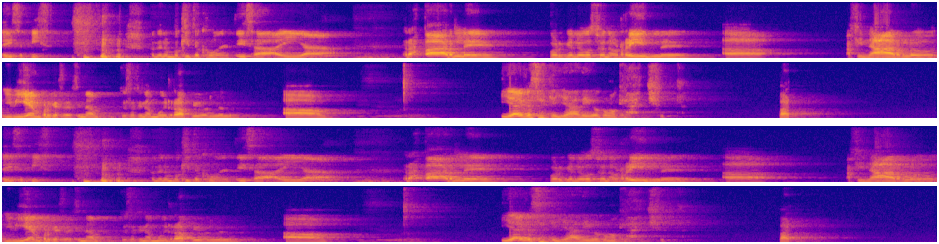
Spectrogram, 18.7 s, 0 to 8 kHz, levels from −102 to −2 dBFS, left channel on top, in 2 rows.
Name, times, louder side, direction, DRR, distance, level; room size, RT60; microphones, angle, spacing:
voice 1, 0.0-3.3 4.0-4.9 5.5-6.9 7.2-7.7 8.4-11.7 12.2-12.7 13.4-13.5 14.3-16.0 17.1-17.2, left 6 dB, 80° left, 12 dB, 0.5 m, -30 dB
voice 2, 1.5-2.1 3.1-3.9 12.9-13.5, equal, 60° left, -5 dB, 2.2 m, -54 dB
13.0 x 10.0 x 3.5 m, 1.2 s
head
